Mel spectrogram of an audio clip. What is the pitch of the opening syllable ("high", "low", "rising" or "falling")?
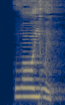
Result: high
